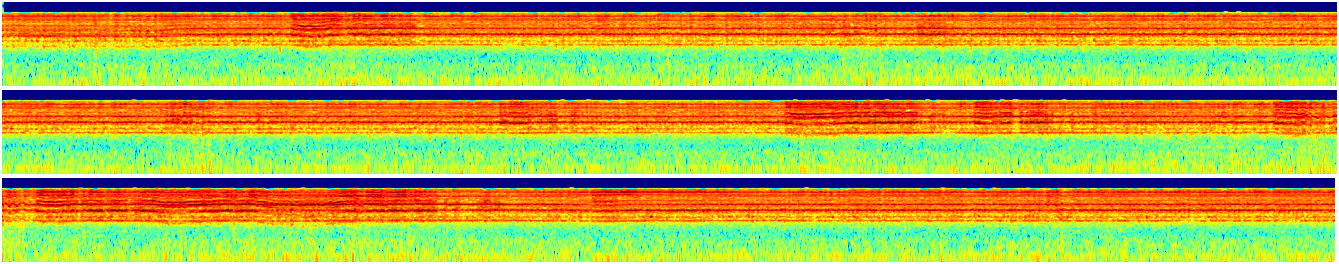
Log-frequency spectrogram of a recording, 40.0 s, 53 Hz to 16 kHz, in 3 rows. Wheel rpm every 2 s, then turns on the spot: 210, 230, 230, 230, 230, 240, 230, 230, 230, 230, 230, 230, 230, 230, 220, 230, 230, 230, 230, 230.
none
